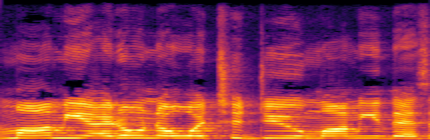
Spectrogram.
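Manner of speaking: mock blubbering, bawling, sobbing through tears. Retelling a grown son's plea to his mother: imitating bawling. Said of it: "he was bawling his eyes out".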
